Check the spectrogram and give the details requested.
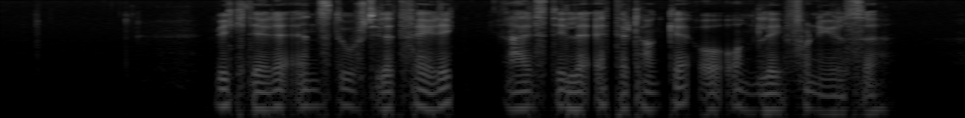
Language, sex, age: Norwegian, male, 36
